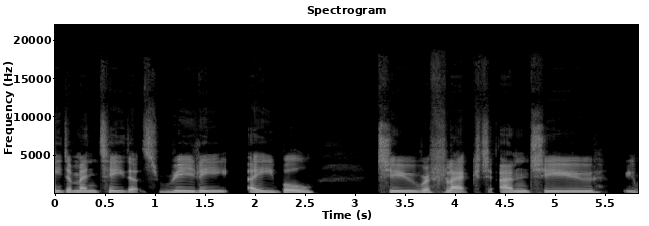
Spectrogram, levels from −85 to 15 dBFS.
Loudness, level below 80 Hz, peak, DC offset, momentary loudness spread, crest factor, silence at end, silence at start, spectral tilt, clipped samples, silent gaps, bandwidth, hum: -26 LUFS; -84 dBFS; -8 dBFS; under 0.1%; 7 LU; 20 dB; 0 s; 0 s; -4.5 dB/octave; under 0.1%; 3.13-3.22 s; 17.5 kHz; none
